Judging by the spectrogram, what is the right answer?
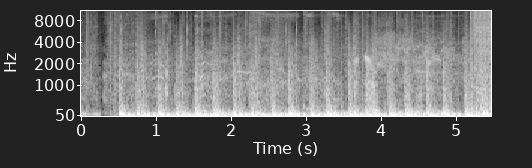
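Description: Rapid sustained gunfire mowing down an AI Tank in Left 4 Dead, a dense continuous volley of shots running throughout under a commentator's voice.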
